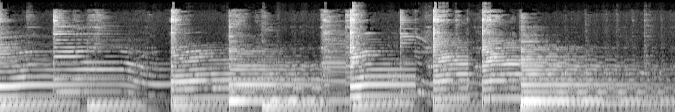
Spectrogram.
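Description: A slide guitar riff in E, in standard tuning, played alone, notes gliding up and down between sustained chords, with several distinct picked phrases at a steady, moderate volume.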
